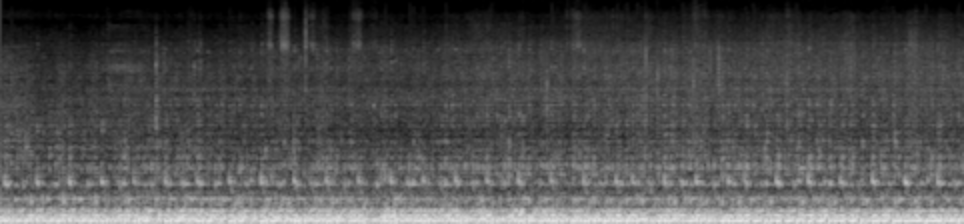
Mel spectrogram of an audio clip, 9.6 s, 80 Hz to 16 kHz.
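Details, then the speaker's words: Rebuilt 2009 Chevy Tahoe V8, warm after 15 minutes at 210°F water temperature and about 40 psi oil pressure, recorded at the tailpipe: a steady, even, somewhat loud low rumble with no misses or knocks, a healthy warm idle. "oil purchasing about 40 pounds RPM sounds good we'll take y'all back let you hear from the back inside a little bit there you go"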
